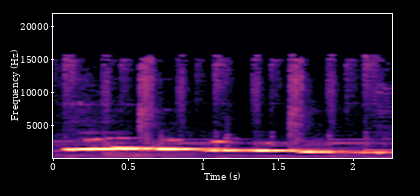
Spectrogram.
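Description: A man whistling a tune: a long note that rises a little, then slides down in steps to a lower note and holds it.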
